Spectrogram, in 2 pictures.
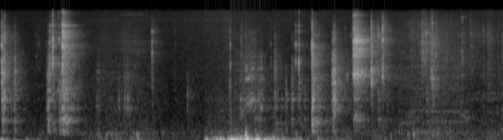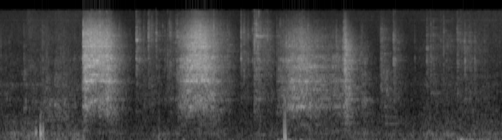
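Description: Tennis racket being strung on a stringing machine: string drawn through the cross weave in two long scraping pulls about six and seven seconds in, with scattered clicks of clamps and machine parts and a low thump about two seconds in.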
